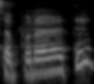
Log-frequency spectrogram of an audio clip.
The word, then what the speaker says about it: superlative: How you pronounce superlative? Like it's like super, but it's superlative.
